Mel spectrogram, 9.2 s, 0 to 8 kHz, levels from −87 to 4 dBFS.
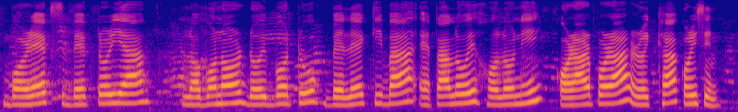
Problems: background conversations at intervals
